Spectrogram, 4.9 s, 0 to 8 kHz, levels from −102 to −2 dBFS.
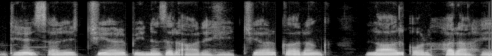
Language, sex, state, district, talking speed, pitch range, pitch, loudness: Hindi, female, Arunachal Pradesh, Lower Dibang Valley, 170 wpm, 155-170 Hz, 160 Hz, -18 LUFS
